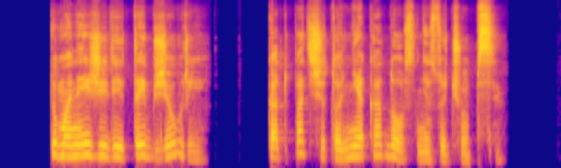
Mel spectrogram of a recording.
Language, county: Lithuanian, Šiauliai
